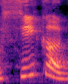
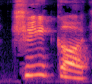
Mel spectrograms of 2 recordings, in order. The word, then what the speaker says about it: Chica: Seeker loves pizza. She literally killed a robot. – Seeker? – Chica.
